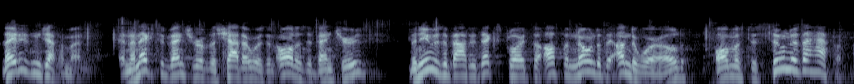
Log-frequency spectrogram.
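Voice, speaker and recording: A male announcer from 1930s radio delivers scripted copy with formal emphasis. His fairly high voice swings widely and has a husky edge, on a muffled old recording. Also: sing-song, quick pace. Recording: muffled 1930s radio, faint music behind.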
